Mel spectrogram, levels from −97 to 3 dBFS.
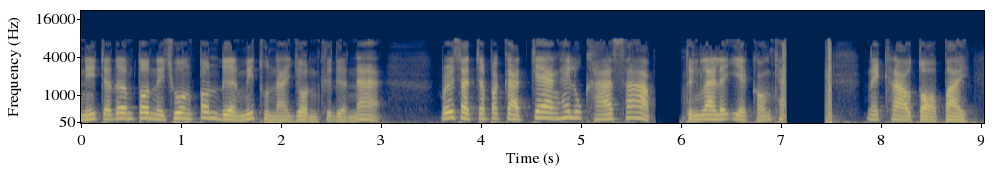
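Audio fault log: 7.02 to 7.50 s, cable pulled and plugged in: a pop, about 0.43 s of near silence, a brief 60 Hz mains buzz as the tip touches, then another pop when the sound returns.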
